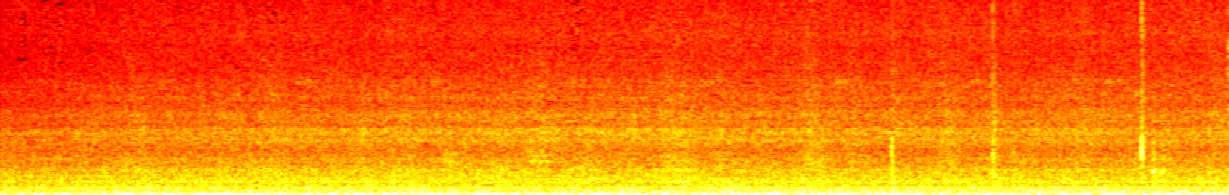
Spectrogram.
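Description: A car engine hums steadily from inside the cabin.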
